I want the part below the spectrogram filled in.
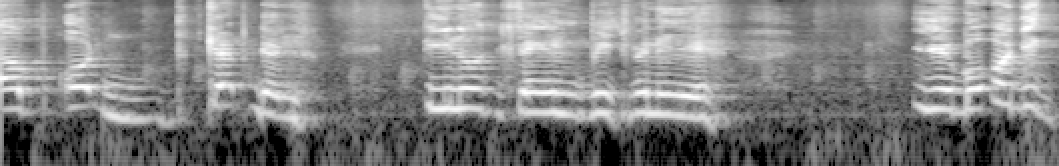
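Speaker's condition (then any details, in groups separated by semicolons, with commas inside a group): Cerebral palsy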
